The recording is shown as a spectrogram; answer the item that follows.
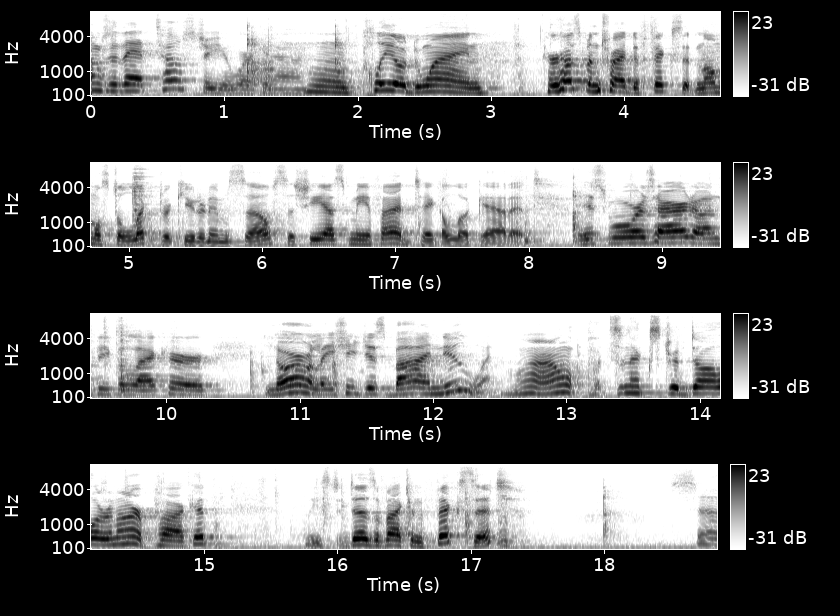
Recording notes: Format: Original Recording. A full-cast performance. In this live recording of the Joseph Jefferson Award-winning play Still Waters, from L.A. Theatre Works.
